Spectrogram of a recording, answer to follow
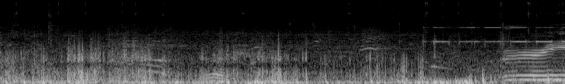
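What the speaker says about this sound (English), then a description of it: "It's windy now." Wind buffets the microphone with a steady rumbling roar at an amateur 9-ball pool match, and a voice speaks briefly over it.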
